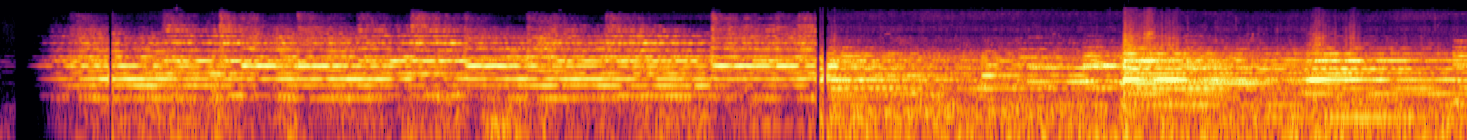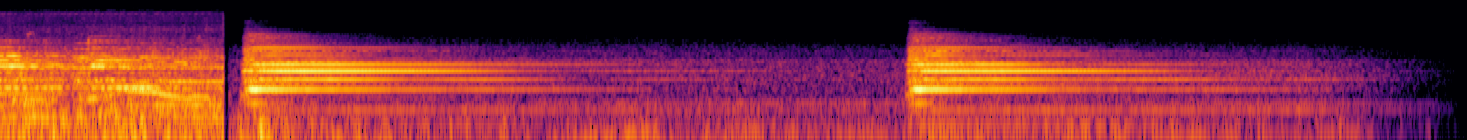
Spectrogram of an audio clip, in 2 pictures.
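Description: Church bells ringing: a run of strokes about two a second, then a busier, fuller peal. The ringing breaks off abruptly about eight seconds in; after that, two single strikes each ring out and fade, the second near the end.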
